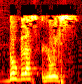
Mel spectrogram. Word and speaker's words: Douglas Luiz: Allora, la pronuncia è Douglas Luiz. – Grazie, abbiamo risolto. Allora, ci avevo quasi azzeccato all'inizio, no? Perché Douglas è come Douglas Costa, quindi avevo imparato quello. Su Luiz o Luiz avevo il dubbio dell'accento, me l'hai tolto.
